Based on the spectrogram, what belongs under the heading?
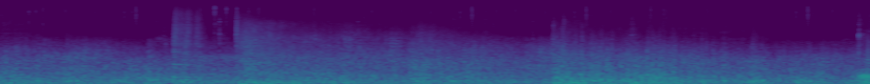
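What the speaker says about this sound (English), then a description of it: "Dry thunderstorm." Low rolling thunder rumbles continuously from a dry thunderstorm in RimWorld, a dense, steady roar with no rain hiss, swelling slightly louder toward the end.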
